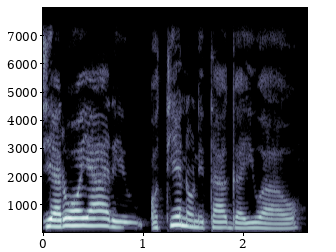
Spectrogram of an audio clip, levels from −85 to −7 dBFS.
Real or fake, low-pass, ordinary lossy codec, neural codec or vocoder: real; 7.2 kHz; none; none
